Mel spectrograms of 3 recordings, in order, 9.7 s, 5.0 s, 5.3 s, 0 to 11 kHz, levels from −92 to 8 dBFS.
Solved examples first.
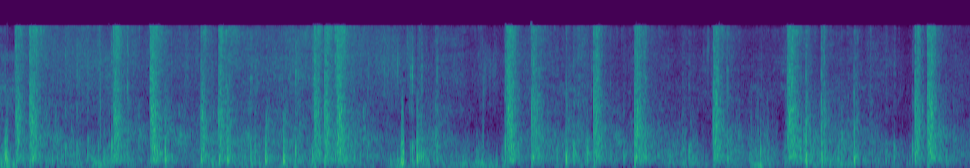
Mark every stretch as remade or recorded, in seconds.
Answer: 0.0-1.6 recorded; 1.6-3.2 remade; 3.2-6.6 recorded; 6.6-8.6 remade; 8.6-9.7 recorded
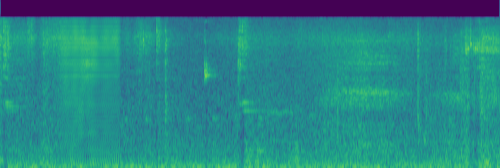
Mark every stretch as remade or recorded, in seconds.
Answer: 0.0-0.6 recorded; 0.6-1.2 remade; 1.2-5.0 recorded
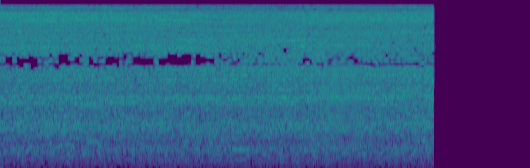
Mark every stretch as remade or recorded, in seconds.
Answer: 0.0-3.2 recorded; 3.2-3.6 remade; 3.6-5.3 recorded

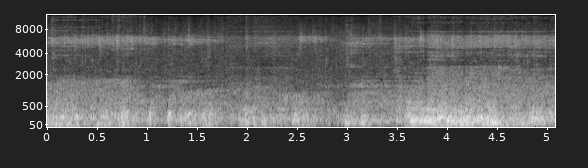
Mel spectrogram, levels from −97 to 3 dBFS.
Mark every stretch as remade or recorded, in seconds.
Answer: 0.0-1.8 recorded; 1.8-2.5 remade; 2.5-5.1 recorded

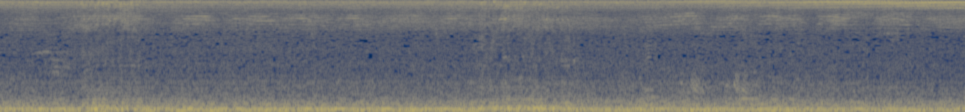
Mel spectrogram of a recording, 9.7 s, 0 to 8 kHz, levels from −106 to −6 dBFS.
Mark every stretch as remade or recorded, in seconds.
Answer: 0.0-0.8 recorded; 0.8-1.4 remade; 1.4-4.8 recorded; 4.8-5.7 remade; 5.7-9.7 recorded

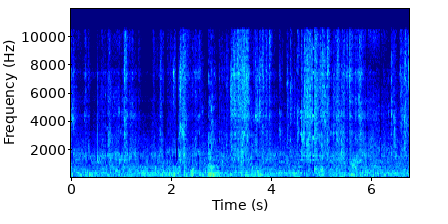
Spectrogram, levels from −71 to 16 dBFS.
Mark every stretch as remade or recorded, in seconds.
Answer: 0.0-2.6 remade; 2.6-3.2 recorded; 3.2-4.2 remade; 4.2-5.0 recorded; 5.0-6.1 remade; 6.1-6.8 recorded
